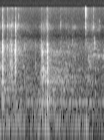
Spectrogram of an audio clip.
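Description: Faint, irregular light clicks and smacks of a small child's mouth eating an ice cream bar, between bites.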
